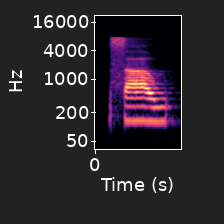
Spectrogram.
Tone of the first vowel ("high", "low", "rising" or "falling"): high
